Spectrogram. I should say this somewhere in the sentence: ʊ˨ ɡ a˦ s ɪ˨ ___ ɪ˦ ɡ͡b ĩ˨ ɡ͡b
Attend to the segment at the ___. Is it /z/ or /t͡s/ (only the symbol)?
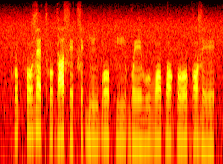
t͡s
